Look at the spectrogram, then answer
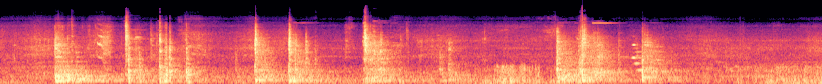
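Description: Lid of a seed cart tank being forced open on a farm seeding rig, a series of sharp metallic bangs and clanks in irregular bursts, close and fairly loud, with brief rattling between hits.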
